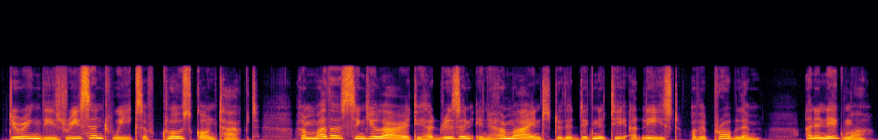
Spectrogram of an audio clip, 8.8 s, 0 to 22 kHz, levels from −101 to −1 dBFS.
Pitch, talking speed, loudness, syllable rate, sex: 235 Hz, 170 wpm, -15 LUFS, 5.4 syllables/s, female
